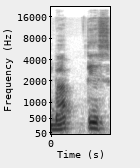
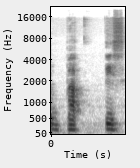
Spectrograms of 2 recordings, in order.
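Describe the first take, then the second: First: Said in the usual way. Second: Baptis said as baktis, k for p; mispronounced baptis. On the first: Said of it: "belum bisa ngomong baptis". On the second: Retold or imitated. Mother's mispronunciation of baptis as baktis. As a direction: mimic mom saying baptis as baktis. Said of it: "ngomongnya baptis gitu".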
